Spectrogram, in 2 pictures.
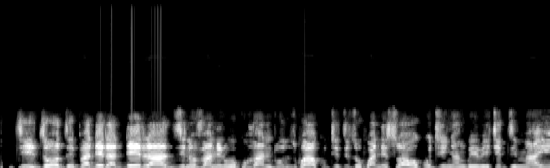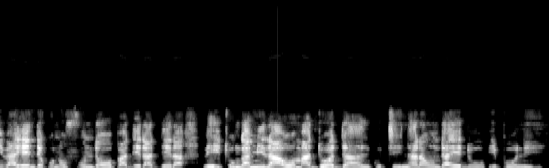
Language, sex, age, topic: Ndau, male, 50+, education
